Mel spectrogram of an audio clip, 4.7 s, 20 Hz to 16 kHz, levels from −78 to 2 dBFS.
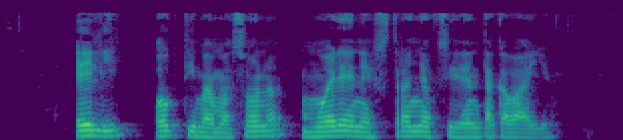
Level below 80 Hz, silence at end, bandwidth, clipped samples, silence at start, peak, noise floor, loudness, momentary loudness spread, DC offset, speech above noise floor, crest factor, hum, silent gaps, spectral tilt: -62 dBFS; 0.55 s; 11.5 kHz; under 0.1%; 0.55 s; -6 dBFS; -65 dBFS; -26 LUFS; 7 LU; under 0.1%; 40 dB; 20 dB; none; none; -5 dB/octave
